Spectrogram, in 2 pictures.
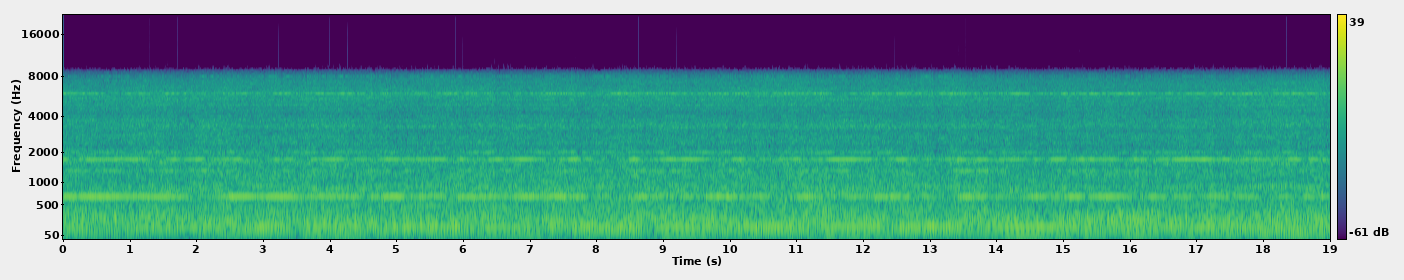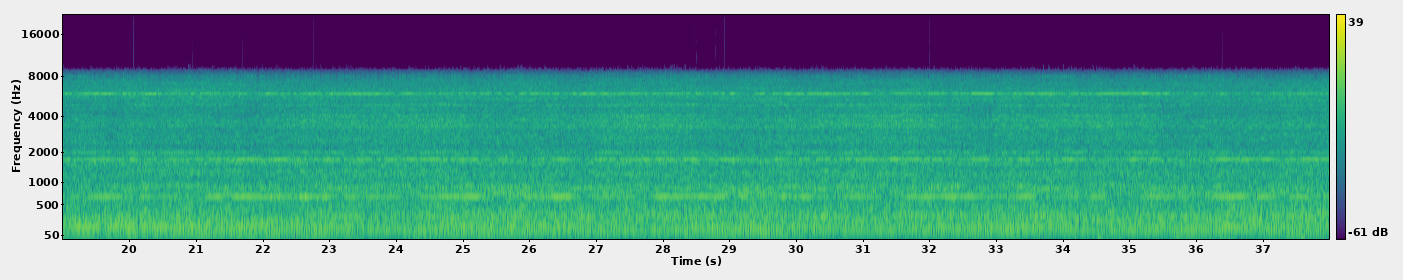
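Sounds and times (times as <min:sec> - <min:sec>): vacuum cleaner running: 0:00.0 - 0:37.9.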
